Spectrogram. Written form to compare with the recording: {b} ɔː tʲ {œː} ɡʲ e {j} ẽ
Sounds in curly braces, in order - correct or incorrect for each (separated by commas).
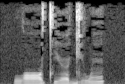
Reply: incorrect, correct, incorrect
